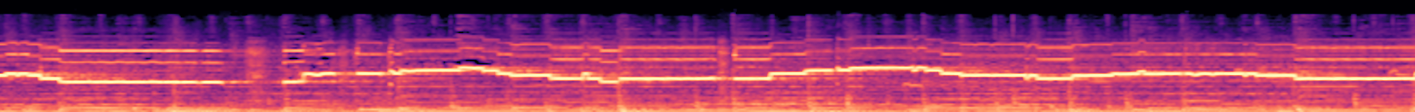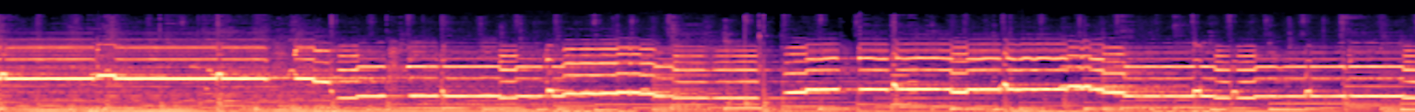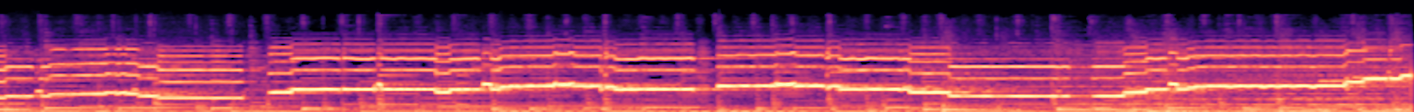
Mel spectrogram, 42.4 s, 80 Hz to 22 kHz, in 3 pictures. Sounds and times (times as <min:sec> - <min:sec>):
Flute: 0:00.0 - 0:42.4.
